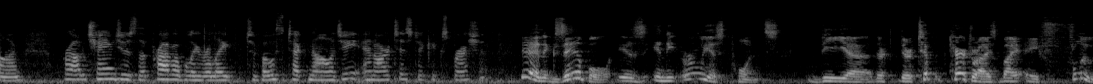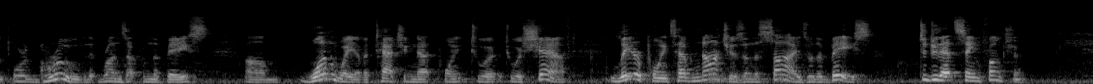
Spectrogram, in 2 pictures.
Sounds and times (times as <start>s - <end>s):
Speech: 0.0s - 21.2s.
